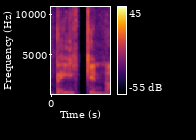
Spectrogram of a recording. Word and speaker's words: bacon: De ville at vi kunne, skulle kunne skrive ordet bacon, altså B-A-C-O-N. Mm. Kjøttet. De ville jo at vi skulle skrive sånn som det sto. Ble uttalt B-E-I-K-E-N. Og det ble ikke tillatt.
